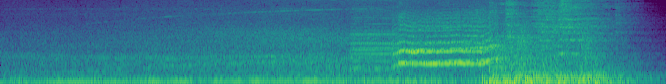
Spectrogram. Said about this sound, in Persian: یه ویدیوی شبیه سازی پیچیدن خودرو رو جلوی یه کامیون به مردم نشون دادن پس چی بود یه دونه کامیون بود که داشت تو مسیرش حرکت میکرد یه خودروی یهو میپیچید جلوش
